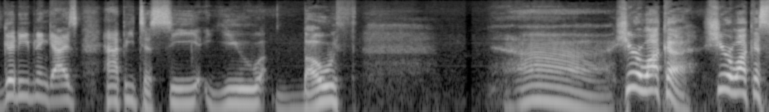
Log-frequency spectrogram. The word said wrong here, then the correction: Shirakawa: Special. Shirakawa. Yes, I think I pronounced that properly.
